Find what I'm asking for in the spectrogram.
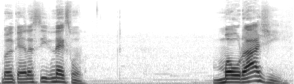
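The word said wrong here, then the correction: Modjadji: And I'm probably saying that wrong too, because trust me, I'm telling you, I don't know how to pronounce a lot of these, but it's Modjiji, okay?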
